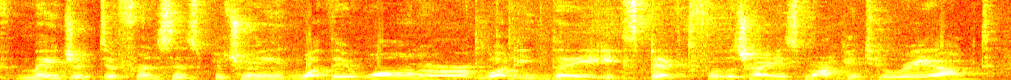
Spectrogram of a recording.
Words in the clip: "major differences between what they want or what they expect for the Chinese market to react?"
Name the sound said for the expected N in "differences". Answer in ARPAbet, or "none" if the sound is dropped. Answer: N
